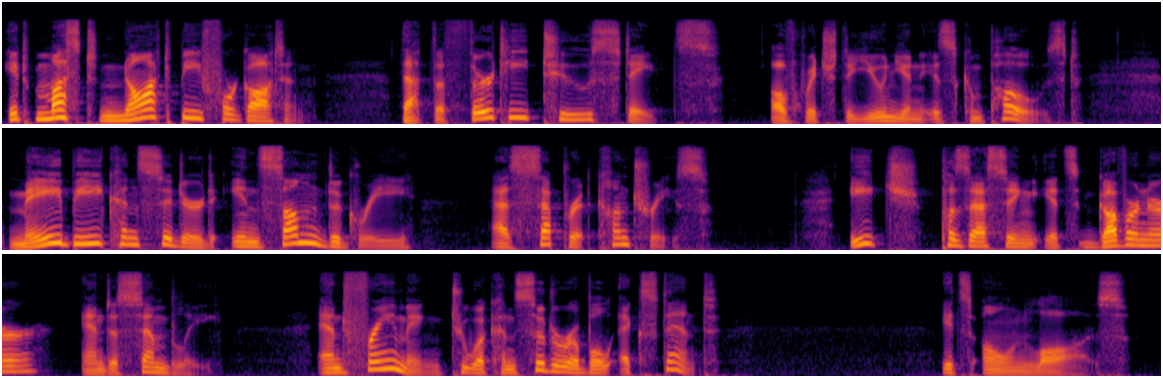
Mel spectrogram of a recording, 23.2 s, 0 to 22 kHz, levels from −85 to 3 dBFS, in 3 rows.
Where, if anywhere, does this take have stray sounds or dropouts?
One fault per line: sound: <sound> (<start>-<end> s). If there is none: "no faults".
no faults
